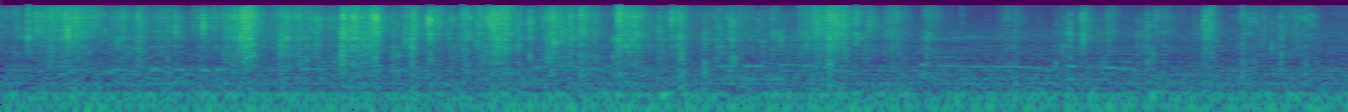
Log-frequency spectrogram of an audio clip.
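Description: Foil wrapper of a trading-card pack being torn open and crinkled by hand, a quick run of sharp crackles that eases off after about five and a half seconds.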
